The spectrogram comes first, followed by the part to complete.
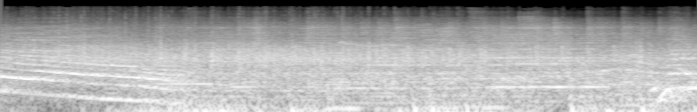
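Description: Crowd applauding and cheering, with music playing.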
